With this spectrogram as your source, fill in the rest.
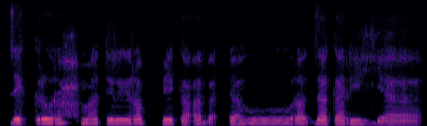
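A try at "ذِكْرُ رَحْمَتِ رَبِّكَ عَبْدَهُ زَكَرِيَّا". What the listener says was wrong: Diulang, rahmati tinya pendek.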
